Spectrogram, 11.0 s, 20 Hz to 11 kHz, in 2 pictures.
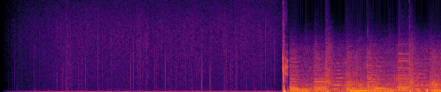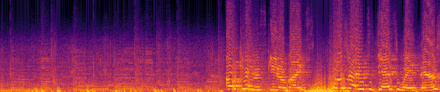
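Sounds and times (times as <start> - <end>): faint crackles: 0.0 - 3.6
static hiss: 0.0 - 3.6
low hum: 0.0 - 7.2
loud music: 3.5 - 9.0.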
